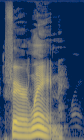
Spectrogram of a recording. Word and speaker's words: Fairlane: But I'm pretty sure that the Fairlane was named after Fairlane. And you'll notice my different inflection. I'm accenting a different syllable as I say Fairlane.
